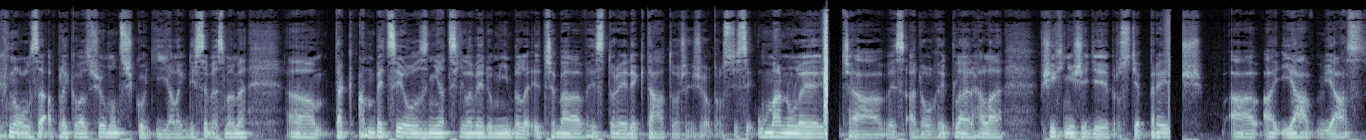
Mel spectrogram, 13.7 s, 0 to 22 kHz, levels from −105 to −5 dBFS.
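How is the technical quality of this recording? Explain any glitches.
The speech is marred by two brief dropouts. A wireless microphone squelch dropout occurs at 8.21–8.40 s, just before "třeba vys", and again at 11.62–11.84 s, right after "hele všichni židi prostě". Each time the radio signal fades, static swells, and the receiver's squelch mutes the output for about 130 ms before the speech returns.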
